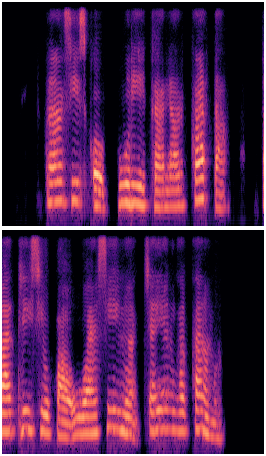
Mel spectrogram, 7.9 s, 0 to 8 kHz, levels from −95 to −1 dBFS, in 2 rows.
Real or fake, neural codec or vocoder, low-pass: fake; codec, 16 kHz, 1 kbps, FreqCodec, smaller model; 7.2 kHz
